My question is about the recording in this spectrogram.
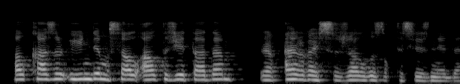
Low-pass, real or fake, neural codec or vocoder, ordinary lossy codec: none; real; none; none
